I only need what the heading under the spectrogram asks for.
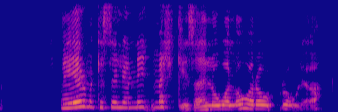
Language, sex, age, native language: Icelandic, female, 13, Icelandic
